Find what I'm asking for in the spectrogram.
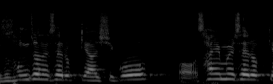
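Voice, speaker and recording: A man talks with a northern Gyeonggi accent. His pitch variation is ordinary. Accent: northern Gyeonggi pronunciation, self-noted. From northern Gyeonggi, South Korea. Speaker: Sunday school curriculum lecturer. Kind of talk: lecture. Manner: casual, conversational.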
